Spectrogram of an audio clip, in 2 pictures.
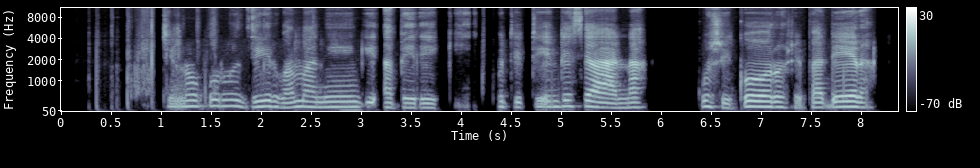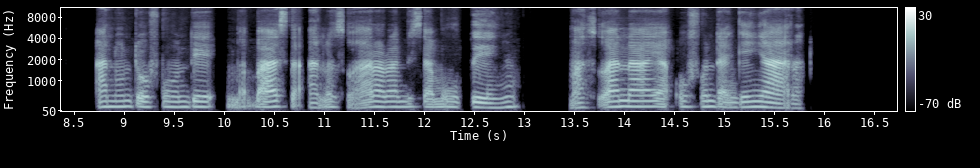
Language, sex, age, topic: Ndau, female, 36-49, education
